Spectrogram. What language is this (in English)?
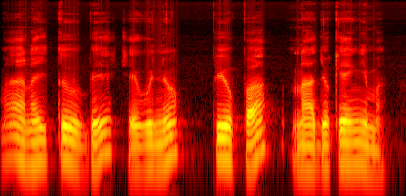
Kikuyu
